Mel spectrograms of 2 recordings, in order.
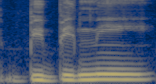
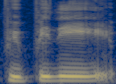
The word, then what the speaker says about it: Bibinee: Cuz I don't want to embarrass myself because So, the true pronunciation is Bibini. There we go. Bibini.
